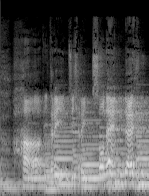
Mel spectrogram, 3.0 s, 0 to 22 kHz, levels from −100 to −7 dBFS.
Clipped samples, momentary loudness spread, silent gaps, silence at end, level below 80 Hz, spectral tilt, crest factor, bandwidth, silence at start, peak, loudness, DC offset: under 0.1%; 5 LU; none; 0 s; -58 dBFS; -5.5 dB/octave; 16 dB; 16 kHz; 0 s; -8 dBFS; -25 LUFS; under 0.1%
